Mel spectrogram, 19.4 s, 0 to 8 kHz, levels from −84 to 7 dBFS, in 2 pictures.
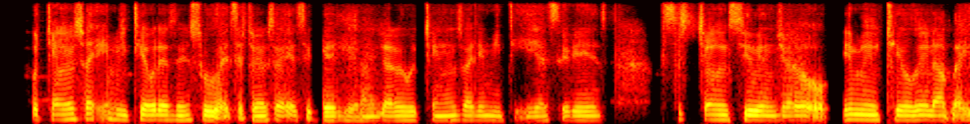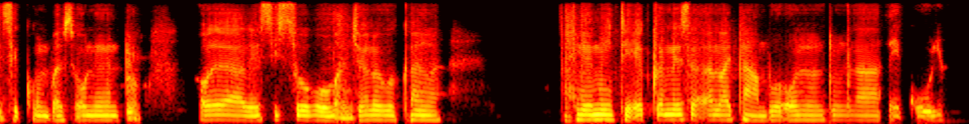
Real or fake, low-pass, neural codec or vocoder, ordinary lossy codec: fake; 7.2 kHz; codec, 16 kHz, 1 kbps, X-Codec, HuBERT features, trained on general audio; Opus, 64 kbps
